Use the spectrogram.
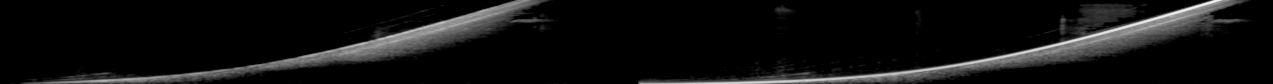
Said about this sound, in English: as we listen twice to a frequency sweep over the full audio or audible range, pay attention to the screen behind me as the noise spectrum changes from low to high frequencies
